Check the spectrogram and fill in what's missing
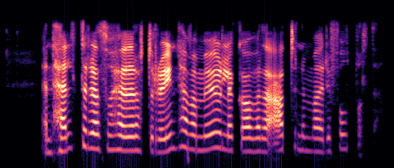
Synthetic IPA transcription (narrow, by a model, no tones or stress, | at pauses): ɛ̰nhɛlt̪ʏɾɪaðθuɦɛvðɪɾawht̪rœːɥnɦɛvamʏːɣʏlɛːkaawvɛɾða̰ʔa̰ːt̪ʰʏnːʏmːaːðʏɪɾifoːwt̪̚pɔl̥t̪ḁ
